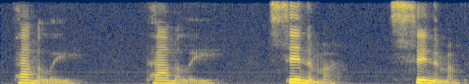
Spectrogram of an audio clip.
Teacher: But in the words like family, cinema, we have no long vowels in the second or short syllable. Therefore, the first syllable takes stress. Family, cinema.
